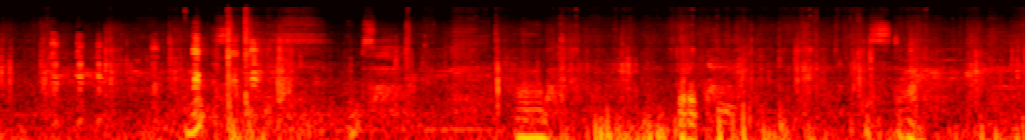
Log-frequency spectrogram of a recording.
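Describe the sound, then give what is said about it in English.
A panicked goose honks in agitated bursts as it gets over a barbed-wire fence, harsh calls repeating irregularly over about ten seconds, with scuffling and rustling movement underneath and a person's voice. “Watching a rather panicked goose get over a fence, so I was a bit worried it was going to get caught on the barbed wire, but it got over fine.”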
